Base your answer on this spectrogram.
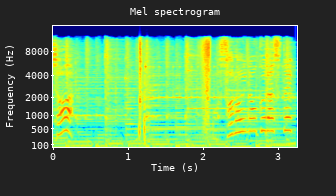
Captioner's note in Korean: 또각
